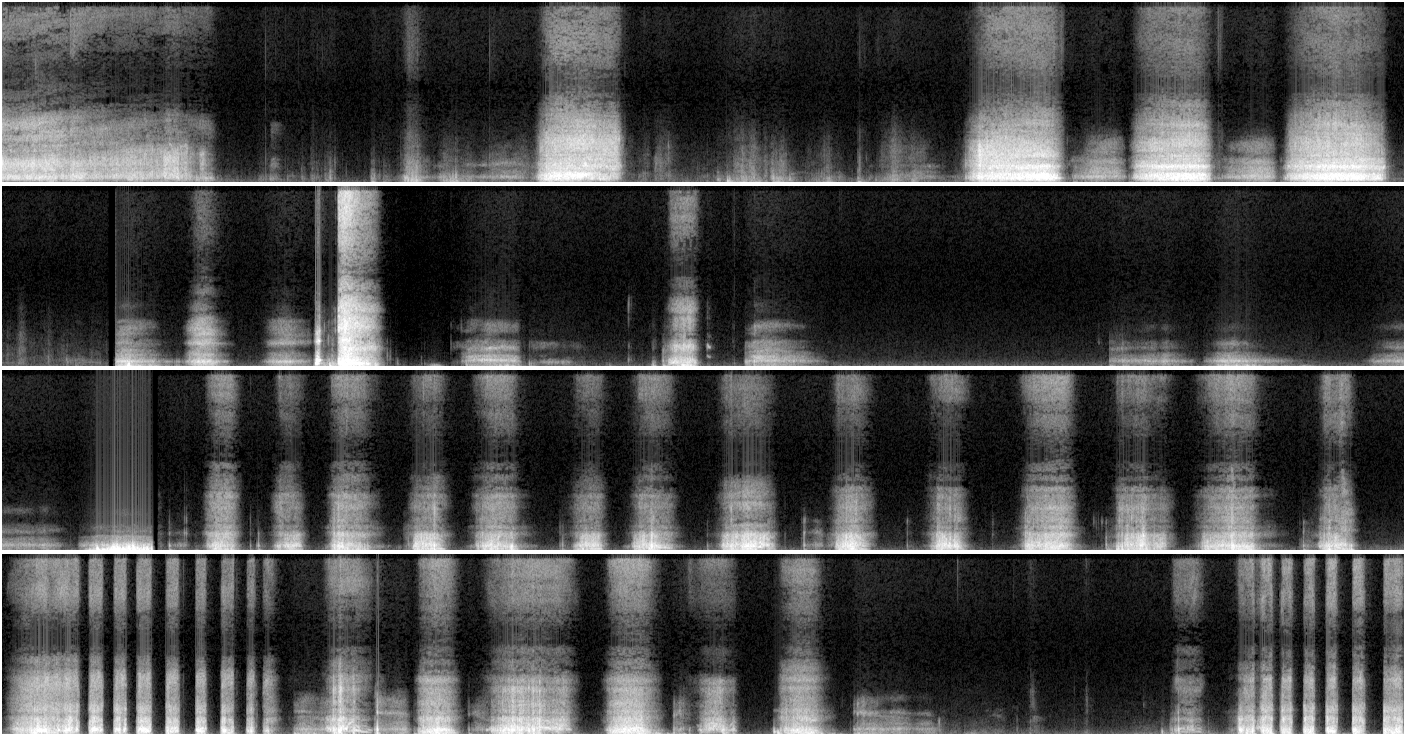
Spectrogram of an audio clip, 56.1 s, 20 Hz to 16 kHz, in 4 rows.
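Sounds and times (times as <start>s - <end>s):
person sniffing through blocked nose: 0.0s - 2.2s, 5.0s - 6.3s, 9.6s - 14.0s, 17.2s - 17.8s, 20.6s - 21.1s, 29.0s - 51.1s, 53.7s - 56.0s.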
